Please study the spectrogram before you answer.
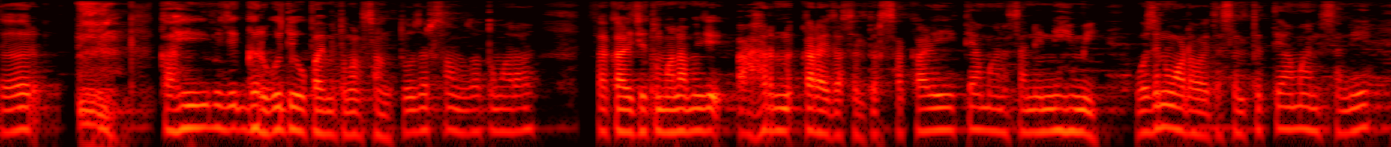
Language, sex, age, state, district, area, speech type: Marathi, male, 18-30, Maharashtra, Satara, rural, spontaneous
